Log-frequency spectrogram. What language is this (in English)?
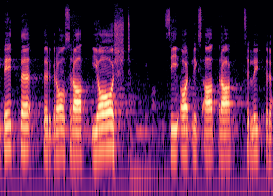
Swiss German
